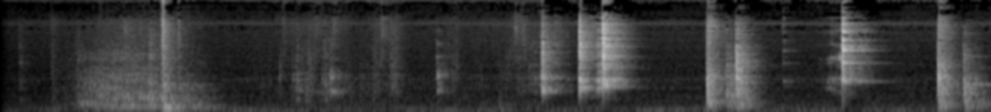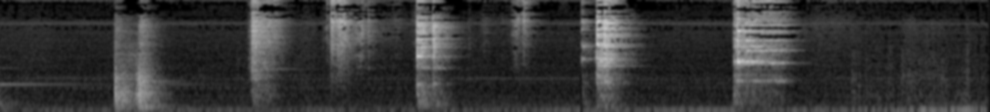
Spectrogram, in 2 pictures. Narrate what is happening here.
I opened the drawer, took the plates out and put them on the table along with some spoons.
